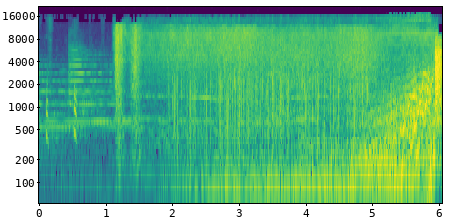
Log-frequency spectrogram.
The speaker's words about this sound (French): Et à cet instant précis, les cloches se firent entendre. Tu entends, Capi C'est Noël.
